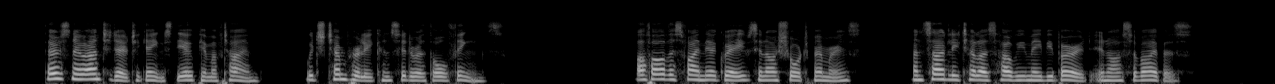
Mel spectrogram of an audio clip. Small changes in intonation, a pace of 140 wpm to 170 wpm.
Yes: narrow, 2.2 semitones; average, 165 wpm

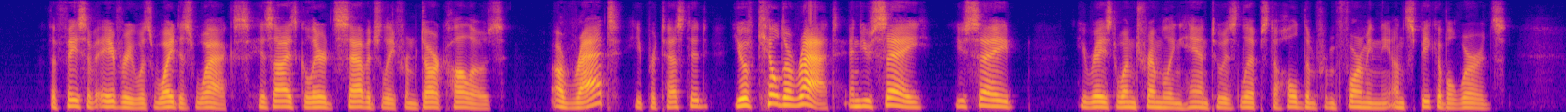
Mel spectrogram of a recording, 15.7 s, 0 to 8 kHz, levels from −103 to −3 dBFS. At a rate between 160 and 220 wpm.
Yes: average, 175 wpm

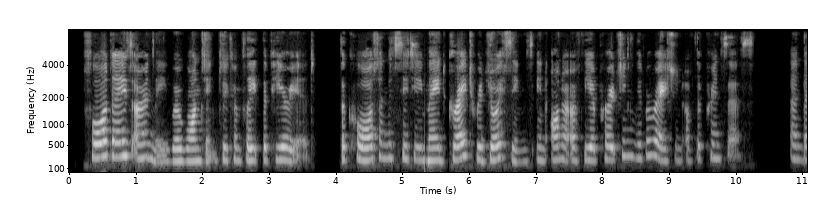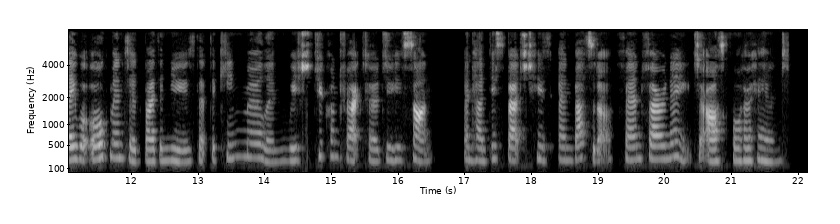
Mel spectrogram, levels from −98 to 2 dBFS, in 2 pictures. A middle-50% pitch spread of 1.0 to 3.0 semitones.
Yes: average, 2.7 semitones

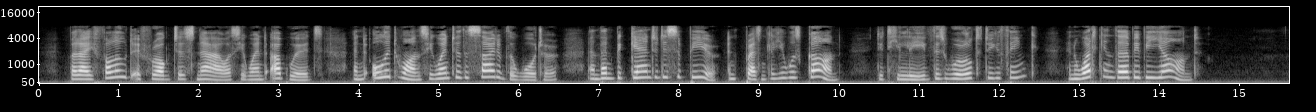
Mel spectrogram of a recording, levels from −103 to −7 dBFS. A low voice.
No: very high, 250 Hz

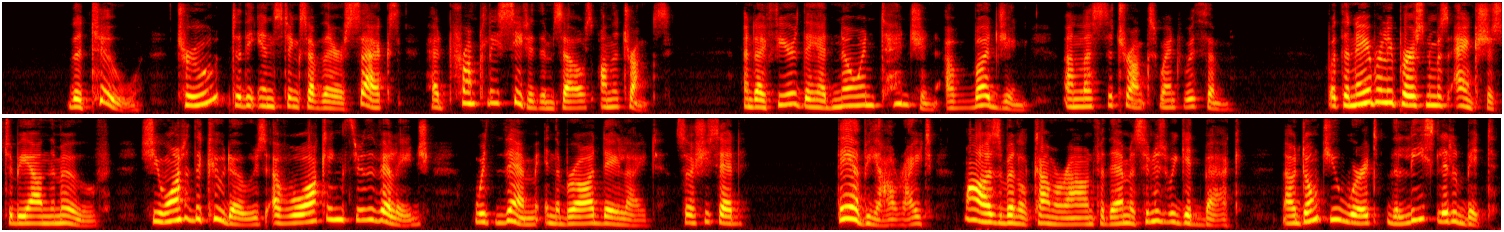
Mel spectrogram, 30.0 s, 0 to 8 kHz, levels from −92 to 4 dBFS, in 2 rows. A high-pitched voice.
Yes: high, 205 Hz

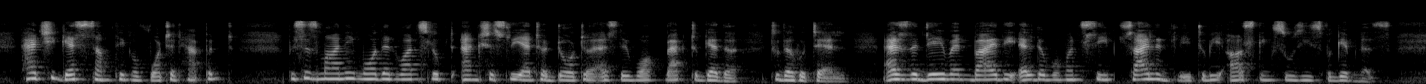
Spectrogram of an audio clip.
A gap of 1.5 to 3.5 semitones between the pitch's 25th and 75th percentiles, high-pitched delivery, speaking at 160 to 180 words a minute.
Yes: average, 3.1 semitones; high, 215 Hz; average, 170 wpm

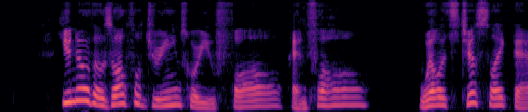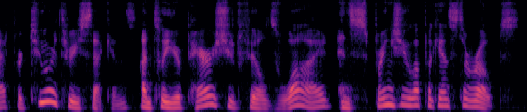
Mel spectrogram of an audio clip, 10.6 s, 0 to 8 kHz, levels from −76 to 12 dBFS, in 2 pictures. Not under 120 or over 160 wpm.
No: average, 180 wpm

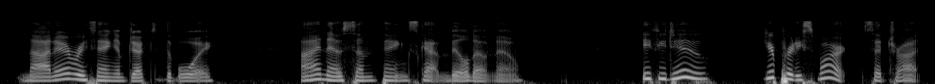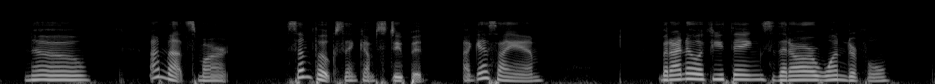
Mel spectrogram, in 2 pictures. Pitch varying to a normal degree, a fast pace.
No: average, 4.5 semitones; average, 140 wpm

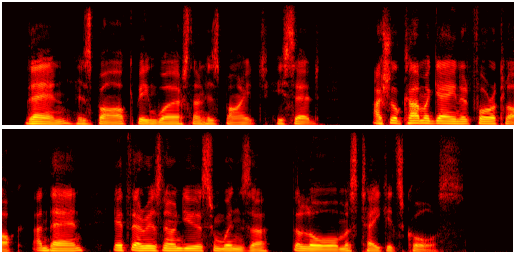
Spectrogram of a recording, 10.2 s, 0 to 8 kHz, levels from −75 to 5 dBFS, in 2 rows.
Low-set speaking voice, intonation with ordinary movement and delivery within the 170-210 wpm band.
Yes: low, 120 Hz; average, 3.6 semitones; average, 190 wpm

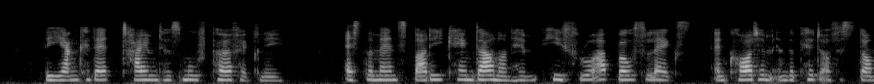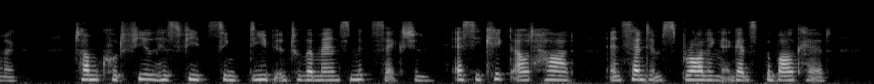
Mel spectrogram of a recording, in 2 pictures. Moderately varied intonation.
No: narrow, 1.5 semitones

